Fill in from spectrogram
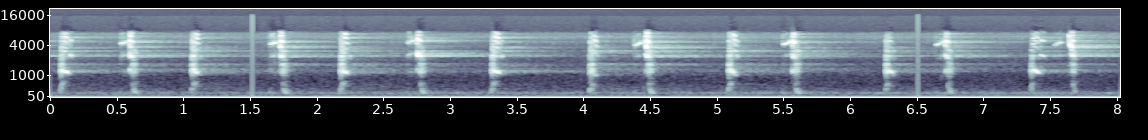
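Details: Northern goshawk calling at a water tower nest, a pair mating on the nest edge; loud harsh calls rich in overtones repeat roughly every half second over steady low background hum.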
